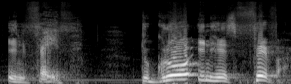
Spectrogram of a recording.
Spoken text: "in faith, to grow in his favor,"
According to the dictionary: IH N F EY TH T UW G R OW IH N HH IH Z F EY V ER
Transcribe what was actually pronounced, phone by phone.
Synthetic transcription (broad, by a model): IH N F EY TH T UW G R OW IH N HH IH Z F EY V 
